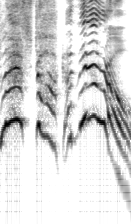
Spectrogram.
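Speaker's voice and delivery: great emphatic call, names given heavy weight. Narrator voicing the floating image of a wizard elf calling out: great emphasis. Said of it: "in a great emphasis".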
